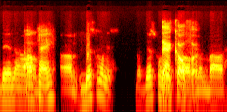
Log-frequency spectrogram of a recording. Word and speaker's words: Sankofa: that I'll post, and you could look on Sonakova. Was it Sonakova? How you say it? Sonoka 180. oh, I'll post it on the site, and then okay. this one is Sankofa. talking about how, yeah, Sankofa.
